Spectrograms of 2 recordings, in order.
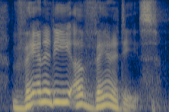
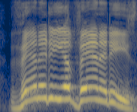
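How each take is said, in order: First: Said in the usual way. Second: High, loud proclaiming shout; yelled. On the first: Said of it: "so you gotta yell that". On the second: Shown as a demonstration. Preacher yelling the verse at the congregation. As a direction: yell it like the exclamation point demands. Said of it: "There's an exclamation point, so you gotta yell that".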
